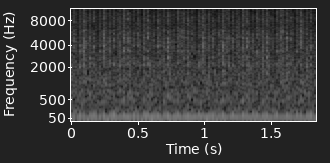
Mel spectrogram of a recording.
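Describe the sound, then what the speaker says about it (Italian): A petrol-powered vehicle engine in the video game Demolish & Build 2018 runs at a steady idle, a constant low rumbling hum with a slight knocking pulse. "Effettivamente non fa un rumore elettrico Però non ci ho pensato che, che funzionava a benzina eh?"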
